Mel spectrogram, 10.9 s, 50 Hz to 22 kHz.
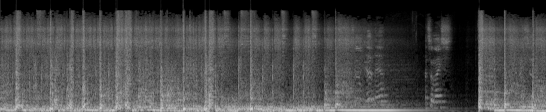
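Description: Peavey Radial Pro 500 drum kit, fitted with used heads, played in a busy groove of bass drum, snare and toms under cymbal wash. About seven seconds in the hitting stops, a low drum rings on and fades, and the kit comes back in suddenly near the end.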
